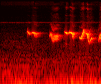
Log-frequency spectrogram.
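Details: Red-billed leiothrix, a kept cage bird, singing four or five clear slurred whistled phrases in quick succession, each a short bright warble, growing louder toward the end.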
